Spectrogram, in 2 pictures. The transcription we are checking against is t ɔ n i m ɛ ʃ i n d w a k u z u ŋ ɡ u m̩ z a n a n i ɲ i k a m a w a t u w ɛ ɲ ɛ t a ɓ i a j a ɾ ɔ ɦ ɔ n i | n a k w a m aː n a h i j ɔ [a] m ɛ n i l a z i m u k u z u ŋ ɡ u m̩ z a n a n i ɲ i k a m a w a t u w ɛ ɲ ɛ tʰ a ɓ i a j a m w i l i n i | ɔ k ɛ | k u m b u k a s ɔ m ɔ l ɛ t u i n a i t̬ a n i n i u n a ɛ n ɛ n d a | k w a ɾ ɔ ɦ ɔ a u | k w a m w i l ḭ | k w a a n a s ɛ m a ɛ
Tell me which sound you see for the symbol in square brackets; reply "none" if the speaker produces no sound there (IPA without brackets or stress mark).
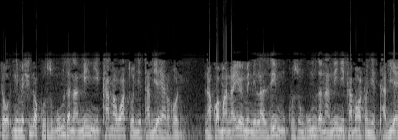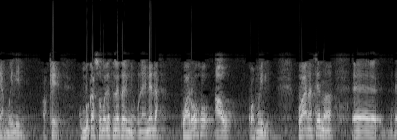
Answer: i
